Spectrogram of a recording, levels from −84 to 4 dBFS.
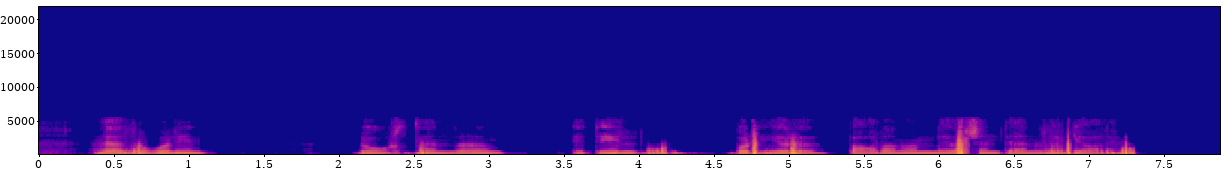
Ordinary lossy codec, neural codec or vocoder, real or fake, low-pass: MP3, 32 kbps; codec, 16 kHz in and 24 kHz out, 1 kbps, XY-Tokenizer; fake; 5.4 kHz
